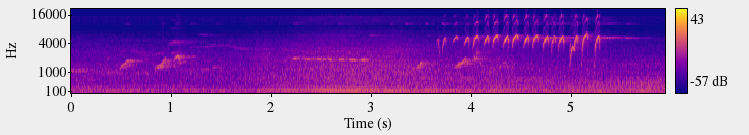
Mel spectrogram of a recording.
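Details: Pied bushchat, a native Indonesian species, singing for songbird training: scattered short rising chirps from other birds, then a one-and-a-half-second rapid trill of bright high notes, with traffic-like rumble in the background.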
